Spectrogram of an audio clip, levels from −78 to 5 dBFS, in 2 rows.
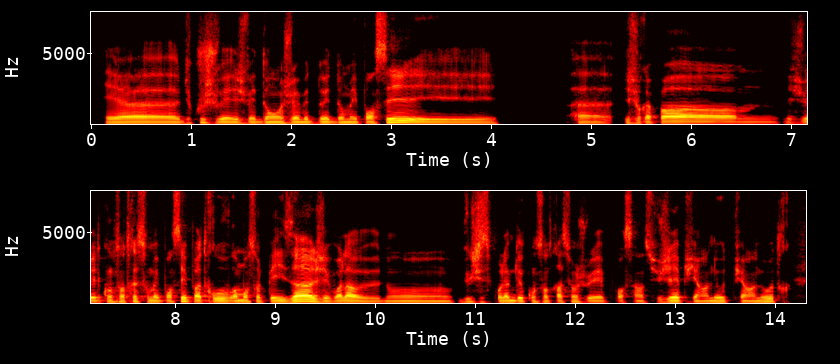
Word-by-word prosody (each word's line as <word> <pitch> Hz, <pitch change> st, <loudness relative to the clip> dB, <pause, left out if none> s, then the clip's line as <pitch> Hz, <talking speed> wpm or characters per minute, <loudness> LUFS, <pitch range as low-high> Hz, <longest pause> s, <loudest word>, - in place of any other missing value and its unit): et 95 Hz, -1 st, -1 dB
heu 90 Hz, 0 st, +2 dB
du 95 Hz, -, -13 dB
coup 125 Hz, +7 st, -8 dB
je 100 Hz, -4 st, -5 dB
vais 90 Hz, -1 st, 0 dB
je 85 Hz, -, -9 dB
vais 95 Hz, -, -3 dB
être 85 Hz, -, -5 dB
dans 90 Hz, +1 st, 0 dB
je 95 Hz, +1 st, -4 dB
vais 90 Hz, -, +1 dB
me 90 Hz, -, -2 dB
doit 90 Hz, +3 st, -2 dB
être 85 Hz, -, -5 dB
dans 95 Hz, +1 st, -3 dB
mes 90 Hz, 0 st, -2 dB
pensées 95 Hz, +7 st, 0 dB
et 85 Hz, -8 st, 0 dB, 0.8 s
heu, 85 Hz, -2 st, -6 dB
j'aurais 100 Hz, -2 st, -4 dB
pas, 105 Hz, -3 st, +4 dB
mmh 95 Hz, -2 st, -15 dB
je 95 Hz, 0 st, -14 dB
vais 105 Hz, -, +2 dB
être 105 Hz, -, -3 dB
concentré 115 Hz, +2 st, -3 dB
sur 115 Hz, -2 st, -5 dB
mes 100 Hz, -, 0 dB
pensées 110 Hz, +7 st, 0 dB
pas 135 Hz, -, +2 dB
trop 115 Hz, -2 st, 0 dB
vraiment 105 Hz, +2 st, 0 dB
sur 110 Hz, 0 st, -4 dB
le -, -, -14 dB
paysage 115 Hz, +4 st, +7 dB
et 90 Hz, -, 0 dB
voilà, 95 Hz, +2 st, +3 dB
heu, 85 Hz, -1 st, -5 dB
dans 85 Hz, -1 st, -6 dB
vu 100 Hz, +3 st, -11 dB
que 105 Hz, -, -4 dB
j'ai -, -, -1 dB
ce -, -, -8 dB
problème 100 Hz, 0 st, -1 dB
de 95 Hz, -, +2 dB
concentration, 100 Hz, +2 st, -5 dB
je 95 Hz, -3 st, -7 dB
vais 90 Hz, -1 st, -2 dB
penser 95 Hz, +2 st, -9 dB
à -, -, -6 dB
un -, -, -6 dB
sujet, 100 Hz, +3 st, +1 dB
puis 100 Hz, -, -7 dB
à 85 Hz, -, -4 dB
un 90 Hz, +2 st, -5 dB
autre, 105 Hz, 0 st, -1 dB
puis -, -, -7 dB
à 90 Hz, -, -3 dB
un 85 Hz, +3 st, -4 dB
autre. 120 Hz, +2 st, -4 dB
95 Hz, 255 wpm, -23 LUFS, 90-105 Hz, 0.8 s, paysage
